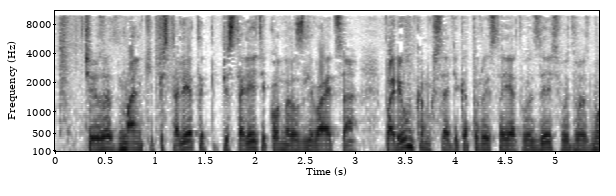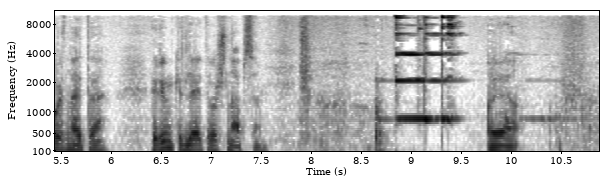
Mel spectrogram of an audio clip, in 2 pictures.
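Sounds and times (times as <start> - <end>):
speech: 0.3 - 8.8, 9.8 - 10.6
small cowbell ringing: 8.6 - 10.6.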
